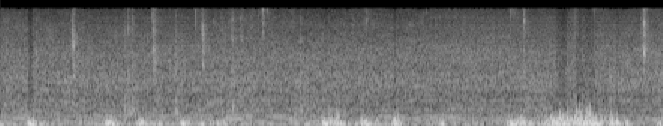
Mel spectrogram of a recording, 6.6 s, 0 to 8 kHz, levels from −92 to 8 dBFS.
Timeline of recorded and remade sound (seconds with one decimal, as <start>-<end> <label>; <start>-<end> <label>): 0.0-0.9 recorded; 0.9-2.1 remade; 2.1-4.3 recorded; 4.3-6.6 remade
